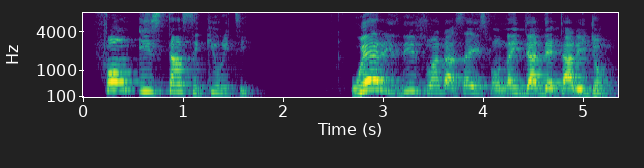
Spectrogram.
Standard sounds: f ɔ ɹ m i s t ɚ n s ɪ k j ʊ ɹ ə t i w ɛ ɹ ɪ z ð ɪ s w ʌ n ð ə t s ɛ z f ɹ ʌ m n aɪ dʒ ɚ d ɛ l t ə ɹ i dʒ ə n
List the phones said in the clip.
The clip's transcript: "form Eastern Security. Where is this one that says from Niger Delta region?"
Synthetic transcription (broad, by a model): f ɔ m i s t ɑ n s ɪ k j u ɹ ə t i w ɛ ɹ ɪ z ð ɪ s w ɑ n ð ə t s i s f ɹ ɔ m n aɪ dʒ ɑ d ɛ t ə ɹ i dʒ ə n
